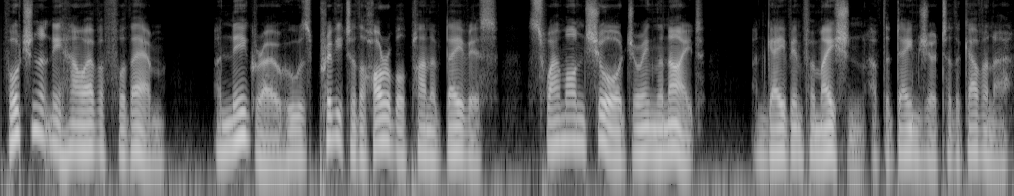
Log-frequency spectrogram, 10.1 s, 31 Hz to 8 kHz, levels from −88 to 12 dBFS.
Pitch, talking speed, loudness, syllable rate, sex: 105 Hz, 175 wpm, -18 LUFS, 5.5 syllables/s, male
